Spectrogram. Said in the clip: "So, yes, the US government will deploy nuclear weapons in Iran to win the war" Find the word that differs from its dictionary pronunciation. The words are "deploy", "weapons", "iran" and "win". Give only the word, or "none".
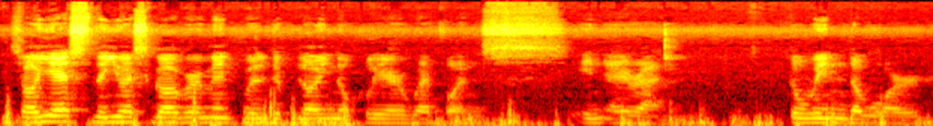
weapons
